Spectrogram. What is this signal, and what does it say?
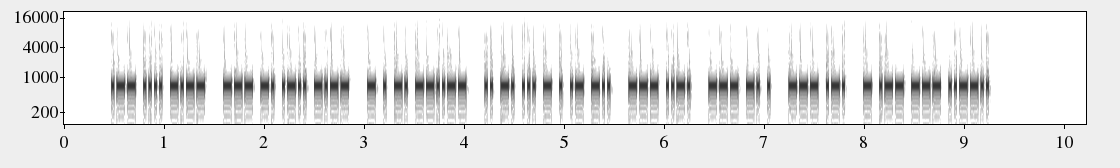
Morse code, heard as a keyed tone, about 46 wpm, 700 Hz. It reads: WHY ONLY TEN, INSTEAD OF ONE OR TWO?
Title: Sentences from Top 1000 Words - Review Part 4 - 45wpm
